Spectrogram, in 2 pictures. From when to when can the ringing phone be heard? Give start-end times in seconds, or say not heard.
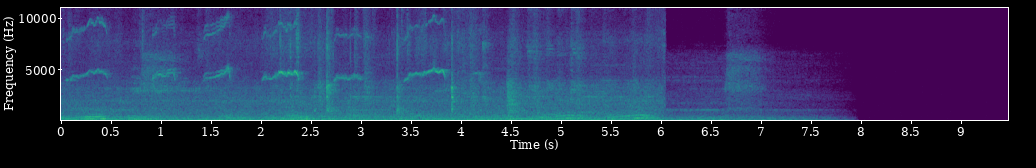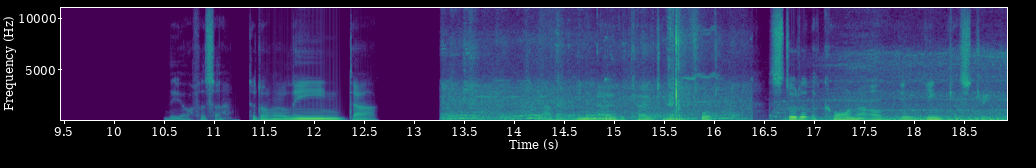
not heard.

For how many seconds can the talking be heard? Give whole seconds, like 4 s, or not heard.
7 s.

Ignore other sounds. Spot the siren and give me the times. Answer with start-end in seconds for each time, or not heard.
not heard.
